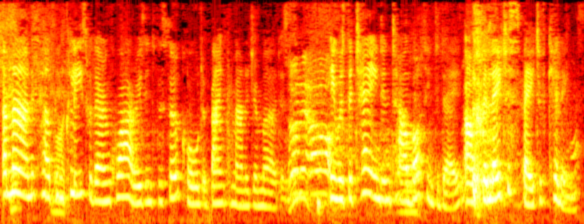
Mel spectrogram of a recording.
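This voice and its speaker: A woman's voice: mid-range voice, animated, brisk, lightly acted. A woman playing a formal English radio newsreader in a radio drama. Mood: formal, neutral. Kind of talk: radio news reading in a drama. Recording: radio playing amid party crowd.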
